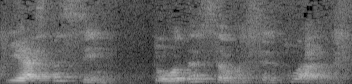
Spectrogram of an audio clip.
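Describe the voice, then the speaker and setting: A woman teacher, giving a slow, explanatory grammar lesson and speaking directly to her students. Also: medium pitch, animated, a little mellow, recorded from a distance, slight background noise. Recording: very echoey room, voice from off mic.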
